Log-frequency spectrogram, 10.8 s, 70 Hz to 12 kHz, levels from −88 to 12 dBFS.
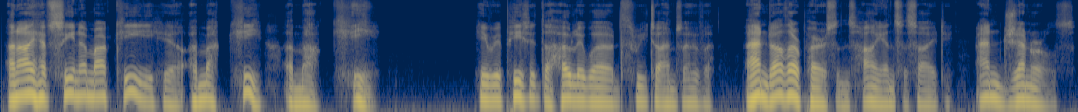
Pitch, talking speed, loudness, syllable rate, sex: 115 Hz, 140 wpm, -21 LUFS, 4.7 syllables/s, male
